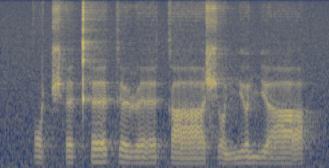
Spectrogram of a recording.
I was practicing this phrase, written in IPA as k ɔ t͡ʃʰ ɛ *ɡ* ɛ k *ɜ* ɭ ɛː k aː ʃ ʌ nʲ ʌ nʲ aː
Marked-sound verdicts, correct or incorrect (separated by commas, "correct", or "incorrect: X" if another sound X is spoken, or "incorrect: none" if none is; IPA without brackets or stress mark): incorrect: kʰ, incorrect: ɛ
